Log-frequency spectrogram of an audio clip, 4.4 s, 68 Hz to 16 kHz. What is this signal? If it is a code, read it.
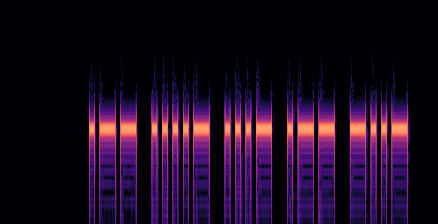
Morse code, heard as a keyed tone, about 22 wpm, 700 Hz. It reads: W4VWX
